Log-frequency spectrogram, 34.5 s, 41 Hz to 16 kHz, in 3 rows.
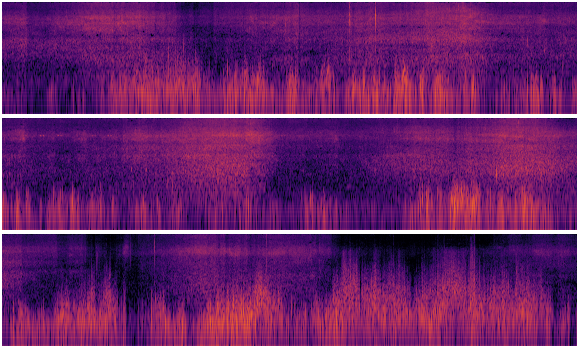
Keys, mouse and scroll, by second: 1.2 right click, 1.7 shift+right click, 2.5 m, 3.1 shift+middle click, 4.4 right click, 4.8 shift+right click, 5.6 m, 6.5 right click, 6.9 right click, 7.6 m, 8.4 right click, 8.7 shift+right click, 9.4 m, 9.9 middle click, 11.5 right click, 12.1 shift+right click, 13.1 m, 13.8 middle click, 15.2 right click, 15.5 shift+right click, 16.3 m, 16.8 middle click, 18.0 right click, 20.0 shift+right click, 20.8 m, 21.6 right click, 22.3 shift+right click, 23.0 m, 23.6 middle click, 24.3 scroll up 2, 25.2 right click, 25.9 shift+right click, 26.6 m, 27.2 middle click, 28.2 middle click, 29.1 scroll down 2, 30.4 l, 31.4 l, 32.0 l, 32.6-33.0 scroll down 5.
